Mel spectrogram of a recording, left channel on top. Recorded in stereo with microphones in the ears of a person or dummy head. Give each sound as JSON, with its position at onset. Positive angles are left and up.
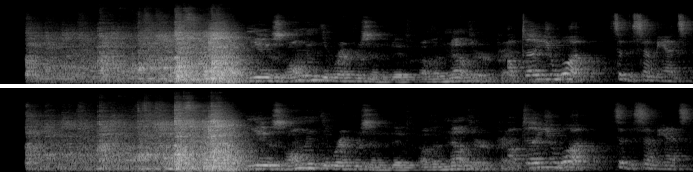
{"t": 0.2, "sound": "running footsteps", "side_deg": -30, "distance_m": 2.0}
{"t": 2.5, "sound": "a man speaking", "side_deg": -45, "distance_m": 1.5}
{"t": 5.1, "sound": "a woman speaking", "side_deg": 35, "distance_m": 0.9}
